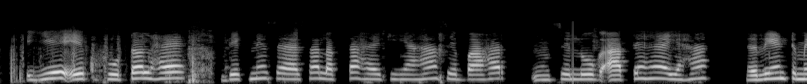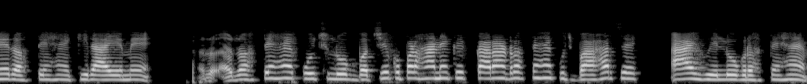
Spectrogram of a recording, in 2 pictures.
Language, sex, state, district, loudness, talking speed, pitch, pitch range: Hindi, female, Chhattisgarh, Balrampur, -17 LUFS, 165 wpm, 245 Hz, 225-275 Hz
